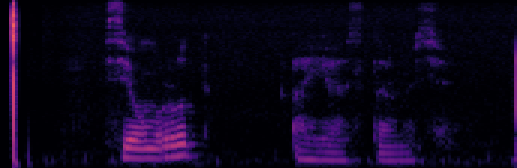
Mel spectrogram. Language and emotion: Russian, sad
